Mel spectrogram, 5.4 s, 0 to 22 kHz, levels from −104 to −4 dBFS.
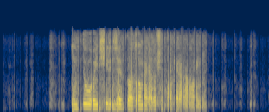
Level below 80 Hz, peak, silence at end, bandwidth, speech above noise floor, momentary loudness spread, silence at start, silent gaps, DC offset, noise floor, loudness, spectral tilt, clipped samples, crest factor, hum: -52 dBFS; -4 dBFS; 1.3 s; 7.6 kHz; 48 dB; 11 LU; 1.45 s; none; under 0.1%; -68 dBFS; -20 LUFS; -4.5 dB/octave; under 0.1%; 18 dB; none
